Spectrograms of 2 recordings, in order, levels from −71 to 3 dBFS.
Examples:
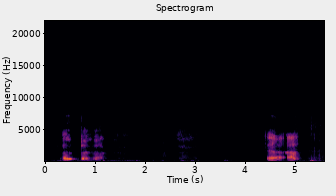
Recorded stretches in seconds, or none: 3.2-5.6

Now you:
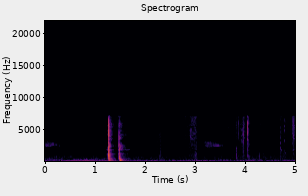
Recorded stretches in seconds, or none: 1.7-5.0

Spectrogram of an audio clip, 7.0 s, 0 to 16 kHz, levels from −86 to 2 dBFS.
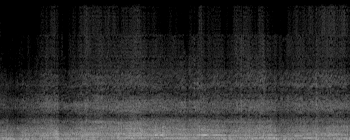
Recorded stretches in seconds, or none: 4.2-6.2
